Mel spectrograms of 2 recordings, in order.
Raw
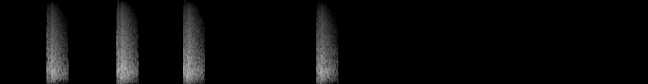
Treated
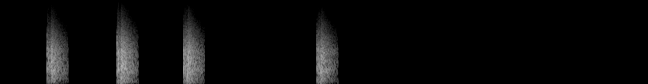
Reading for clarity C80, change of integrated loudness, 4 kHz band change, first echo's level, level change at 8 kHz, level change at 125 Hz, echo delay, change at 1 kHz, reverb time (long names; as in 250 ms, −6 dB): no reverb audible, +1.0 dB, −1.0 dB, no echo audible, −8.0 dB, +5.0 dB, no echo audible, +1.0 dB, no reverb audible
